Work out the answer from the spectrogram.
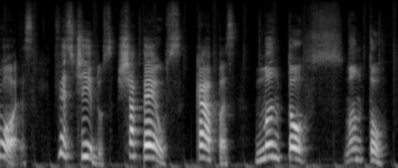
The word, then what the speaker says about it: manteau: Manteau. Esse finalzinho aí que é AUX no francês pronuncia O. Então, manteau.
